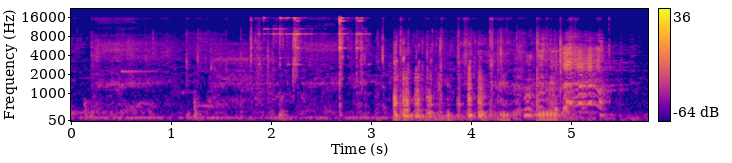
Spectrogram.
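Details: White male goat with a female in a village, a loud rough bleat in the second half over clattering and rustling noises, with bird chirps early on.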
